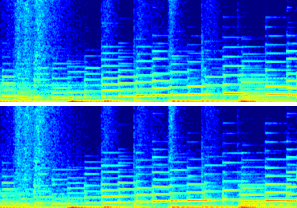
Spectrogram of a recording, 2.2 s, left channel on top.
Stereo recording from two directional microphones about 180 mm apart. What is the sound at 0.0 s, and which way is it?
Music, centre (ahead or behind).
